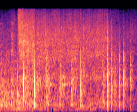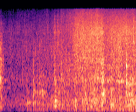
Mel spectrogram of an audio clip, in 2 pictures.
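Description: Chopped tomatoes going into hot oil with frying onions in a metal kadai and being stirred in with a spatula: steady sizzling, a quick run of clicks from the spatula against the pan about halfway through, and a louder burst of sizzle about four seconds in.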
